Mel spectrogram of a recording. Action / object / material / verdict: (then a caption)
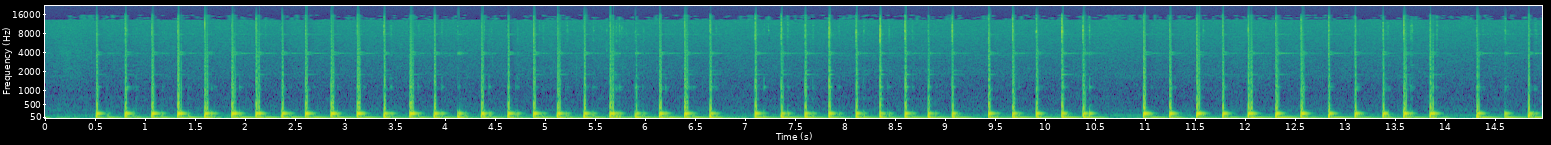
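tap / metal mesh microphone grille / metal mesh / none. A black microphone with a metal mesh head is tapped on the top and side with the fingertips and nails of one hand. About 55 quick, dry taps come at a steady rapid pace, grouped into runs with brief pauses near 7, 11 and 14 seconds. Each tap is a short, low, muffled thump centred near 190 Hz with a faint bright click on top, dying away almost at once.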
